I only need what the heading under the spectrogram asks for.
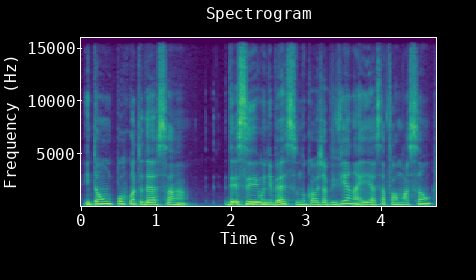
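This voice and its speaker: A woman in her fifties from northern Brazil, an economics professor answering interview questions in a thoughtful, measured way with frequent pauses and hesitations. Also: medium pitch, fairly even intonation, creaky, warm tone. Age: 50s. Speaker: economics professor, podcast guest. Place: podcast studio.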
